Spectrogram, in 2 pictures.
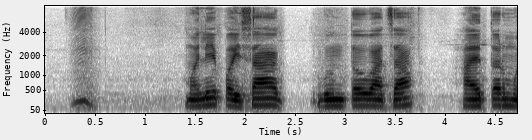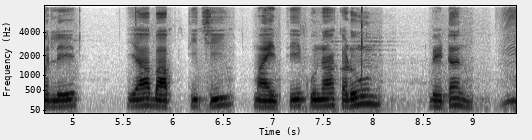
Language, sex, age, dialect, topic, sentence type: Marathi, male, 18-24, Varhadi, banking, question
